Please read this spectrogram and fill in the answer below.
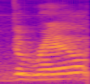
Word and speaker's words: Daryl: yeah uh my name's derell it's spelled like Daryl but it's pronounced derel and I just want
